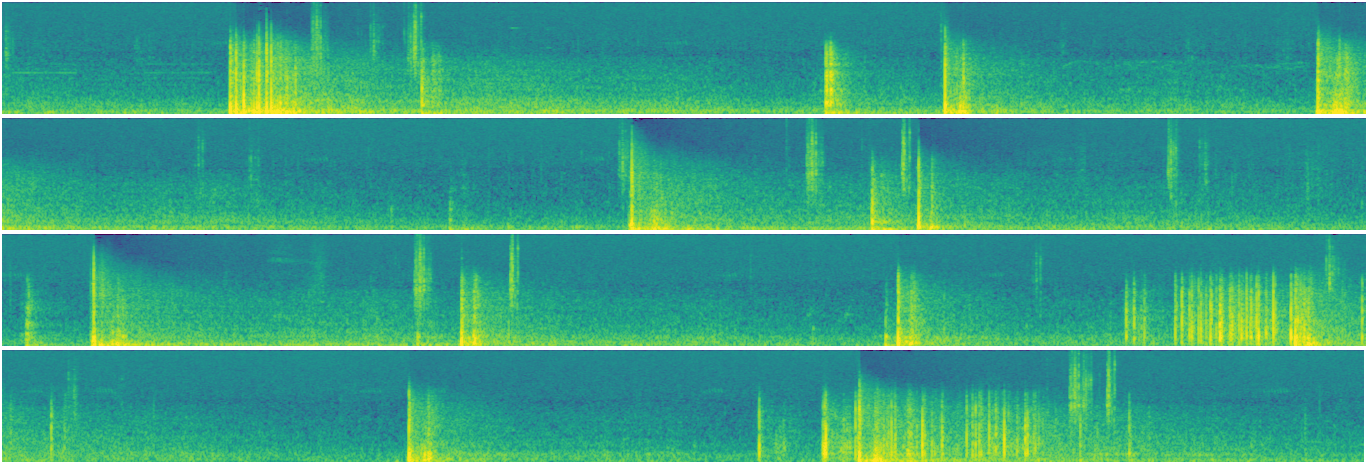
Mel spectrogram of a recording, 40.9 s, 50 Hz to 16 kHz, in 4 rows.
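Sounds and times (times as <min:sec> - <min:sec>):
faint fireworks crackles: 0:00.0 - 0:40.9
small crackling pops: 0:38.0 - 0:39.3.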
